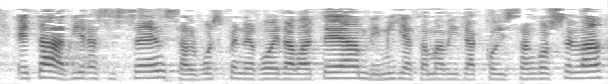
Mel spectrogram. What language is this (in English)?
Basque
